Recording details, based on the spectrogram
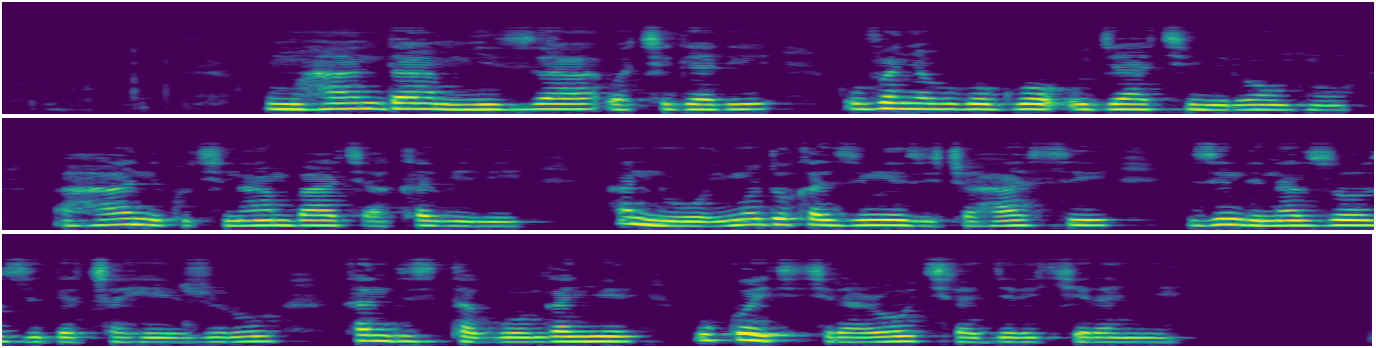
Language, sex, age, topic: Kinyarwanda, female, 25-35, government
